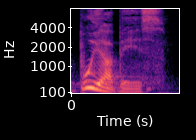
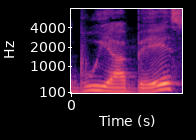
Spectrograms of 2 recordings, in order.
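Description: First: The stress is on the first syllable. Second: The stress is on the last syllable. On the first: "Da wird immer die erste Silbe betont" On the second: "da gibt's auch keine Bouillabaisse"

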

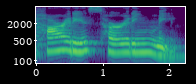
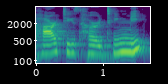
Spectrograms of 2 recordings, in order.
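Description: First: The t sounds are flapped, American style. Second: The t sounds are crisp and fully released.

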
